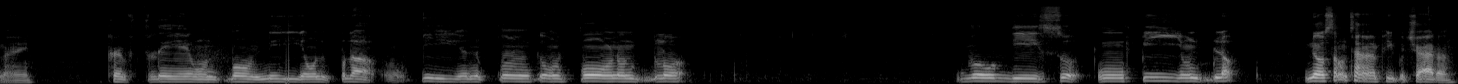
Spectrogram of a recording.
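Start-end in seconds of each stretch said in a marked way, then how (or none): 1.1-12.4 higher, slurred, slow mush-mouthed rap imitation; mock a rapper's garbled words, drawn out; unintelligible rapper. Fan mocking a rapper nobody could understand, slurred high imitation. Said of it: "I couldn't understand nothing he was saying".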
